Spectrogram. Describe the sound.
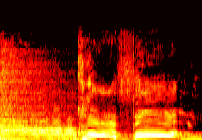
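A horse neighs in two loud, bright whinnying bursts with a quavering pitch, separated by a short gap and following a brief stretch of lower sound.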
